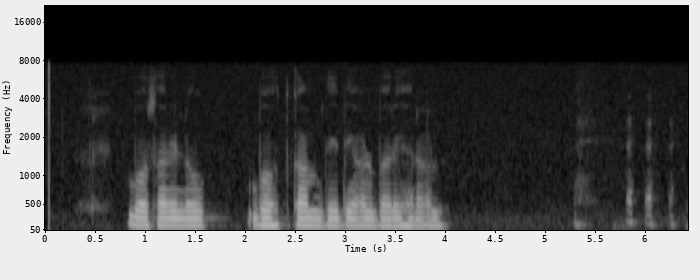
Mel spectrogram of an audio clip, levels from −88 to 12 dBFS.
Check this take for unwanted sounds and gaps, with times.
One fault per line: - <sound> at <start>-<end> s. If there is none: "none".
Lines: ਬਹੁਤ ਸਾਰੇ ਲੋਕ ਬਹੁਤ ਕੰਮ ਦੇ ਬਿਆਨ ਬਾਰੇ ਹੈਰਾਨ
- laugh at 5.3-6.4 s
